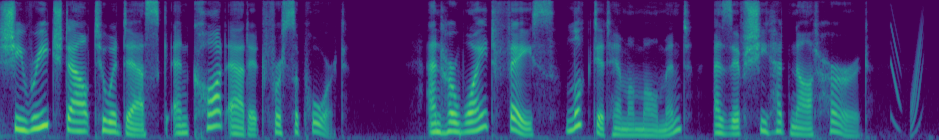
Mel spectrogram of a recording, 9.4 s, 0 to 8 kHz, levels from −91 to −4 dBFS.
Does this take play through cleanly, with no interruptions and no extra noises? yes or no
no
